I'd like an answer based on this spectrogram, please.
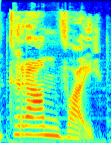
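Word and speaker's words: tramwaj: зверніть увагу далі мами трамвай трамвай Як ви почули відмінність між українським і польським словом у наголосі ми наголошуємо трам трамвай тролейбус так і буде тролейбус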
